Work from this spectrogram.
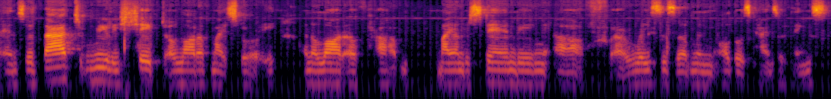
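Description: A woman from Trinidad and Tobago, a pastor and podcast guest, talking casually in a friendly, relaxed way. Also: rumbling low, slight background noise, rough recording. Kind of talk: casual chat.

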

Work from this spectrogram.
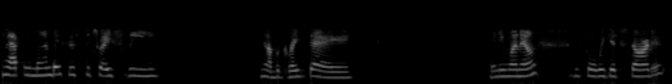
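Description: A woman hosting a prayer conference call, greeting each caller with repeated good mornings and affectionate names. Her voice can get a little raspy. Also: fairly high pitch, slow pace, long pauses, dry recording. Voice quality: gets raspy. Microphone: telephone. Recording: tinny phone line.

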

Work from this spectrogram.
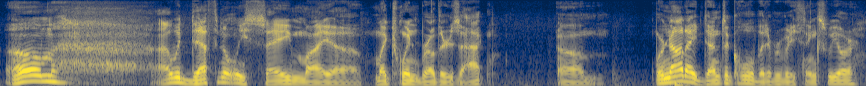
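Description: A young man in his twenties talks loosely on a podcast, with easy laughs and fillers. His low voice sits close and dry on the mic. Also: sing-song, normal speed, a bit bright, no echo. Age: 20s. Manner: easygoing, laughing, many fillers. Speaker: podcast co-host. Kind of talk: casual conversational podcast.

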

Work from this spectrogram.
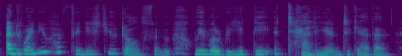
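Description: A woman's voice: medium pitch, lively intonation, brisk, darkish tone, breathy edge. A woman voicing a gushing, theatrical young society lady in a classic novel reading, effusive, affected and intense. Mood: eager, dramatic.

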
